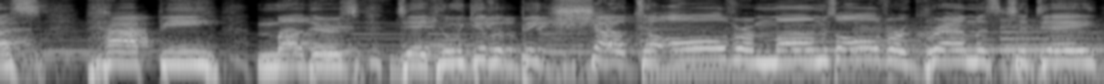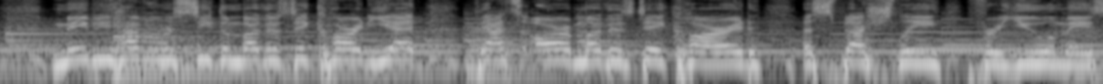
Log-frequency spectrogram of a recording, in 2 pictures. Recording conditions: large echoing room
